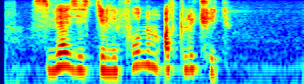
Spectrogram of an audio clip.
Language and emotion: Russian, neutral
